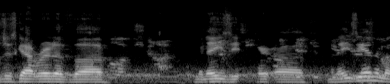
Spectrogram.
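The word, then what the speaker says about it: Minasian: And the Angels just got rid of uh Manasian. Am I saying it right? The Angels GM. Manassian.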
